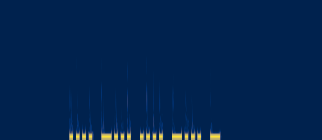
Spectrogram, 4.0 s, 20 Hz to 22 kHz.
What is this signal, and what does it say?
Morse code, heard as a keyed tone, about 30 wpm, 700 Hz. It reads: HBHBT
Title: Five Challenging Letter-Number Combinations 30wpm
